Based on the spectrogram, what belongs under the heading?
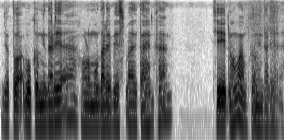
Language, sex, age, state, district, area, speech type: Santali, male, 60+, Odisha, Mayurbhanj, rural, spontaneous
